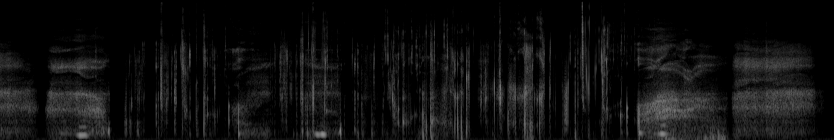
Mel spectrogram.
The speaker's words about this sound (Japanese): 男性を興奮させるにはお耳を舐めるのが最も効率が良い方法です。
